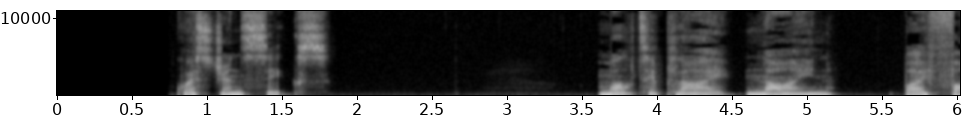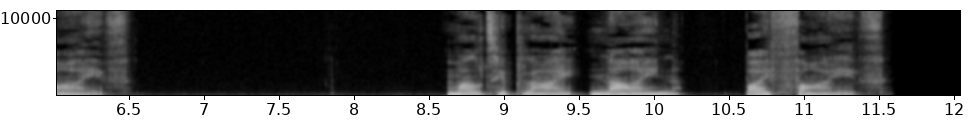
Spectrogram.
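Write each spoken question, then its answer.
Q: Multiply 9 by 5.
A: 45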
